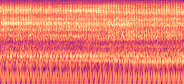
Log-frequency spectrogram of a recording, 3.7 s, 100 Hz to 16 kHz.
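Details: Rusty Onan MDJE diesel generator on a temporary cooling system, about 10 V residual output; steady, even diesel thrum at about three beats a second with no knocks or misses; runs healthy.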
